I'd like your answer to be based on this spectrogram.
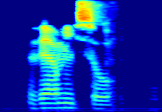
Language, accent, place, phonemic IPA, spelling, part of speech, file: French, France, Lyon, /vɛʁ.mi.so/, vermisseau, noun, LL-Q150 (fra)-vermisseau.wav
- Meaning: small earthworm, grub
